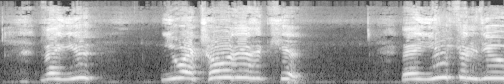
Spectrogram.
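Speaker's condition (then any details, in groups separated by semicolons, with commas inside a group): Cerebral palsy; from birth; physical therapy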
